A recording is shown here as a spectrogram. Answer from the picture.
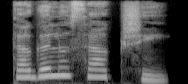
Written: ತಗಲುಸಾಕ್ಷಿ

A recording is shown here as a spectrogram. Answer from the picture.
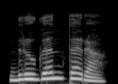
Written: ದೃಗಂತರ

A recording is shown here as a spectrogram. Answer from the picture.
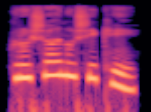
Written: ಕೃಶಾನುಶಿಖೆ

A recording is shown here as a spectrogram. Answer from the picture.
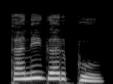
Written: ತನಿಗರ್ಪು

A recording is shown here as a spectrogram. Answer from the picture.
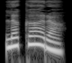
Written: ಳಕಾರ

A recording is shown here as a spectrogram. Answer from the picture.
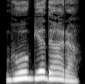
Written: ಭೋಗ್ಯದಾರ

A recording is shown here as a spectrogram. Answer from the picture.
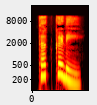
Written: ಧಕ್ಕಡಿ

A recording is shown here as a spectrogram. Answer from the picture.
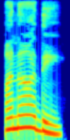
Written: ಅನತಿ

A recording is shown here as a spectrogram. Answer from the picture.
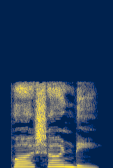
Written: ಪಿಸಾಂಟ

